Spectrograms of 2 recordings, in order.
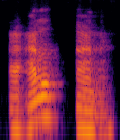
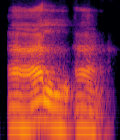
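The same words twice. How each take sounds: First: The second hamza is pronounced fully and clearly. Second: The second hamza is softened toward a vowel. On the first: "Asal katanya al-an" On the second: "Lalu dibaca dengan tasil"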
